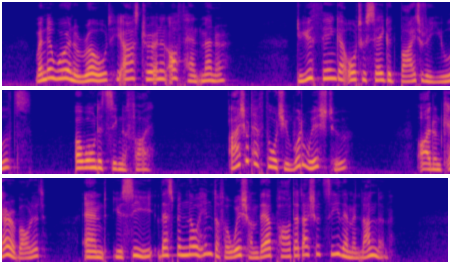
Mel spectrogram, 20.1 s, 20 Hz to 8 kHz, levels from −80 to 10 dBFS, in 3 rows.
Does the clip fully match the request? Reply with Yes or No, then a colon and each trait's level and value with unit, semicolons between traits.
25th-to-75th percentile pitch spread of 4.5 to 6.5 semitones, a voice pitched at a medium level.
No: average, 5.2 semitones; high, 235 Hz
